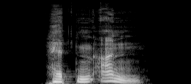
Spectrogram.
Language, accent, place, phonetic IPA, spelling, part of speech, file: German, Germany, Berlin, [ˌhɛtn̩ ˈan], hätten an, verb, De-hätten an.ogg
- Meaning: first-person plural subjunctive II of anhaben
